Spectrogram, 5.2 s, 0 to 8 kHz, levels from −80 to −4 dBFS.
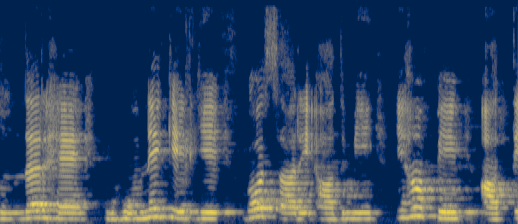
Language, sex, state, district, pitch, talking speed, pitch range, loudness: Hindi, female, Bihar, Saran, 220 Hz, 140 wpm, 215-245 Hz, -17 LUFS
